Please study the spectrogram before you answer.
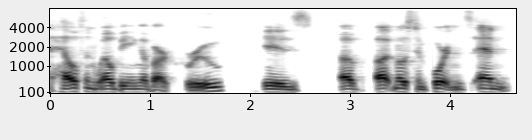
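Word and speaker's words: krewe: utmost importance and and I say crew and even this may show you be a little example like I'm from Southern Louisiana our CEO is from Southern Louisiana and in marra we have Cruz it's spelled with a k k ewe and your Marty gr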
